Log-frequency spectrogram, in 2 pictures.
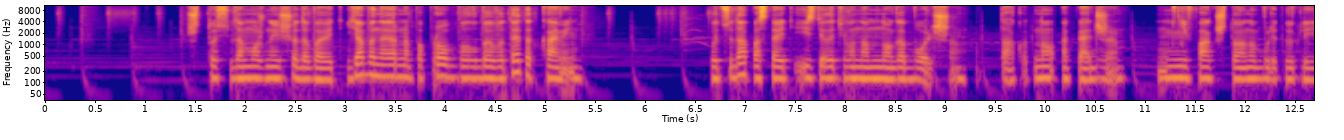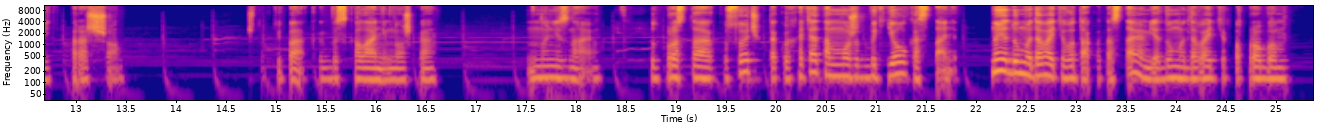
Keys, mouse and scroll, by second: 2.3 KP_7, 4.5 shift+d, 5.5 r, 6.5 s, 7.1 g, 7.9 KP_0, 9.7 g, 11.2 KP_7, 11.7 g, 12.7 KP_0, 13.6 g, 16.6-17.6 drag, 17.6 x, 23.8 click, 24.5-25.3 typing.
